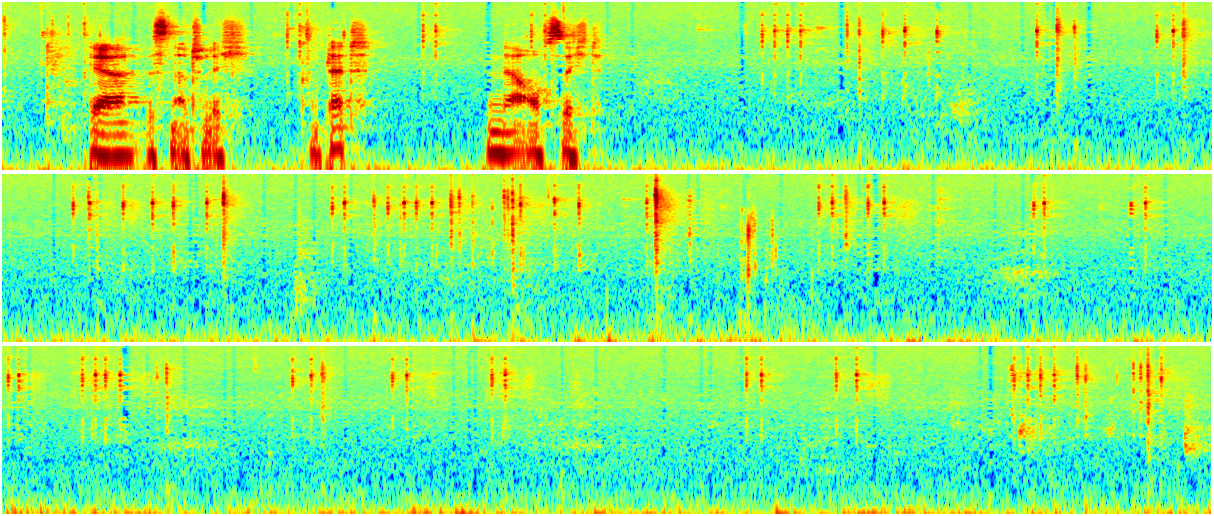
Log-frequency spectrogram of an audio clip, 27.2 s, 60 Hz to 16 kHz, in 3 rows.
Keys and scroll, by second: 0.5 alt+scroll up 1, 12.6 alt+scroll down 1, 26.3 alt+scroll down 1.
